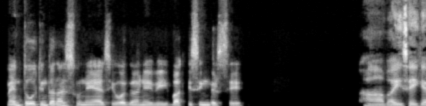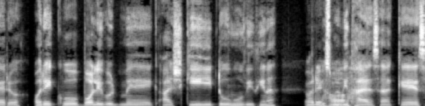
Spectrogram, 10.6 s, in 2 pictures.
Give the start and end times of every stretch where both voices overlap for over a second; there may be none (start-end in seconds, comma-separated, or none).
none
